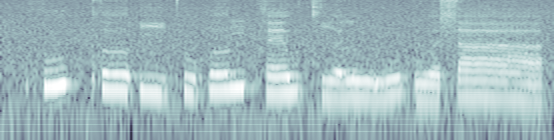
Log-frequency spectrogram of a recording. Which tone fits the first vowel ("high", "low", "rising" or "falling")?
rising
